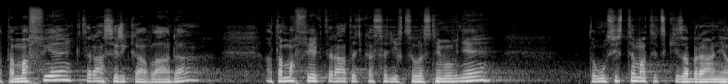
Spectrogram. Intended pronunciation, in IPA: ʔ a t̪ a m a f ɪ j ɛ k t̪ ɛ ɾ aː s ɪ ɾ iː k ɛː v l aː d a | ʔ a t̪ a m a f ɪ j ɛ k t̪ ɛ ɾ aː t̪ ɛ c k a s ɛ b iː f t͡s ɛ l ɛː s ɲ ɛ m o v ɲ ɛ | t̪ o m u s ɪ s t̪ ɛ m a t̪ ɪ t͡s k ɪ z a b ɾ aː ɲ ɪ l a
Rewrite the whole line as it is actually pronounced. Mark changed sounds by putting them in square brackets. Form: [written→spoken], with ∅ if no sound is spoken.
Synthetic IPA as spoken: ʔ a t̪ a m a f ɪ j ɛ k t̪ ɛ ɾ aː s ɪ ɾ iː k [ɛː→aː] v l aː d a | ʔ a t̪ a m a f ɪ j ɛ k t̪ ɛ ɾ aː t̪ ɛ c k a s ɛ [b→ɟ] iː f t͡s ɛ l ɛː s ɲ ɛ m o v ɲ ɛ | t̪ o m u s ɪ s t̪ ɛ m a t̪ ɪ t͡s k ɪ z a b ɾ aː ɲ ɪ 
